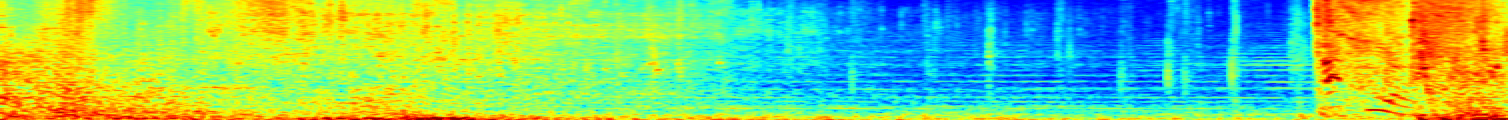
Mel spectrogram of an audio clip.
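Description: Incendio fire spell cast in Hogwarts Legacy: a loud, roaring burst of flame that slowly fades into crackling embers, followed by another sudden whooshing blast near the end.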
